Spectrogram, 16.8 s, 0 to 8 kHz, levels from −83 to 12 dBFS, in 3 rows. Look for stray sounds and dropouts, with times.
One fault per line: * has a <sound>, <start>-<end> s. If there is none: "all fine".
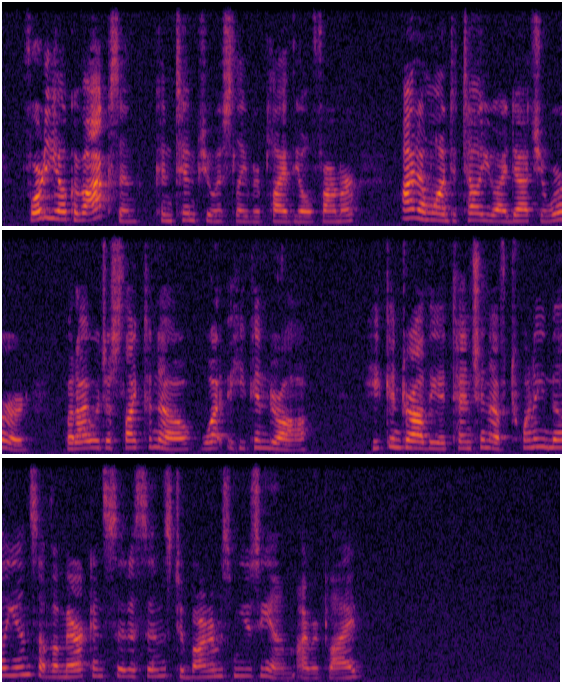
all fine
